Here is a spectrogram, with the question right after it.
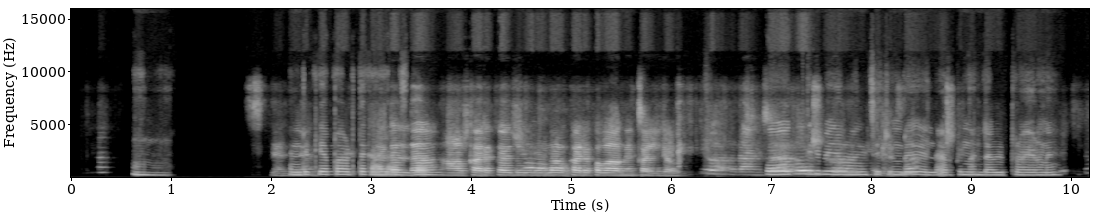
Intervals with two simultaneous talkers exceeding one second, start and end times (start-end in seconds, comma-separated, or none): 2.2-3.5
